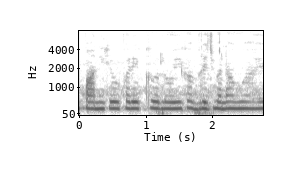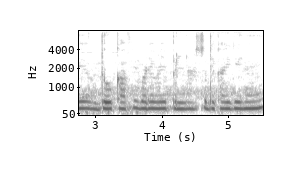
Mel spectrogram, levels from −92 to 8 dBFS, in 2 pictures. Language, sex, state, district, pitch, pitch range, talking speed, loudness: Hindi, female, Bihar, Samastipur, 235 Hz, 230-235 Hz, 215 wpm, -36 LUFS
